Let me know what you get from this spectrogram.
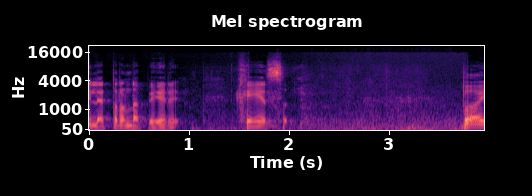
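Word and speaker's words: Heth: അതിൻ്റെ പേരിതാണ് HTH, ഹേത്ത് എന്ന് എഴുതിയിരിക്കുന്നു. പക്ഷെ നമ്മൾ പ്രൊനൗൺസ് ചെയ്യുന്ന THന് സ് എന്ന ഉച്ചാരണമാണ് ഈസ്റ്റ് സിറിയക്കിൽ വരുന്നത്. അതുകൊണ്ട് ഹേസ് എന്ന് ഉച്ചരിക്കുകയത് ഹേസ് എന്ന് ഉച്ചരിക്കുന്നു.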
